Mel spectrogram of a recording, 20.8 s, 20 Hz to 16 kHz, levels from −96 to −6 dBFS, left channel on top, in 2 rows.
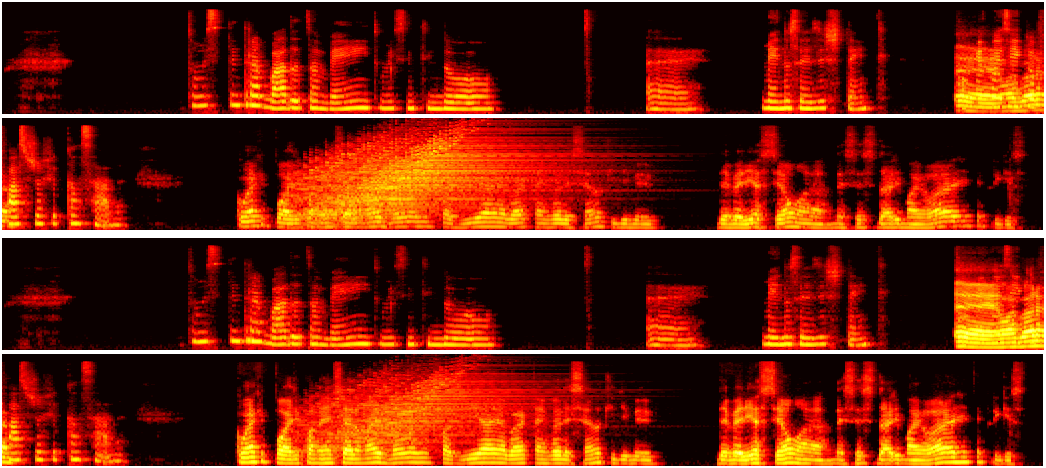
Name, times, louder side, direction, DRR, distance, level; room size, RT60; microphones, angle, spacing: voice 1, 1.9-4.9 6.4-7.0 7.6-8.7 9.7-11.6, left 2 dB, 30° left, 0.4 m, -34 dB
voice 2, 9.5-10.5 12.7-16.9 17.6-20.5, right 6 dB, 80° right, 0.4 m, -28 dB
sound 1, 13.2-16.0, left 7 dB, 85° left, 0.5 m, -33 dB
2.3 x 2.2 x 2.4 m
head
